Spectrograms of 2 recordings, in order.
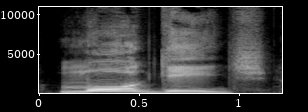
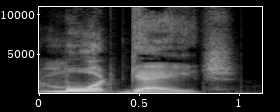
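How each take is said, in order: First: Mortgage as MOR-kij, a hard k in the middle; claimed correct mortgage. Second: Mortgage as MORT-gage, the t sounded and gage rhyming with "page"; wrong mortgage, slow. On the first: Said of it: "The correct pronunciation is mortgage". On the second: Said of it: "not mortgage". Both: Shown as a demonstration.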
